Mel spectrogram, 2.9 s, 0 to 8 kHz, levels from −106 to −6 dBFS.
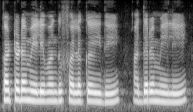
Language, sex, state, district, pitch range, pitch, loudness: Kannada, female, Karnataka, Bidar, 195-210 Hz, 205 Hz, -16 LUFS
